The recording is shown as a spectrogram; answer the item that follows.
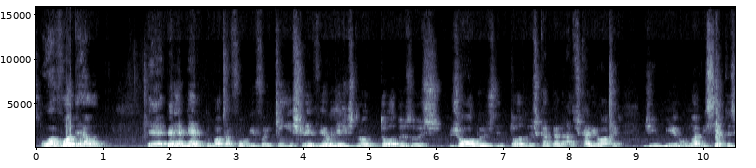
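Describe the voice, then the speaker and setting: A man hosting a casual podcast conversation, a lively storyteller who acts out the people in his anecdotes. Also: a little high, a little hiss or hum. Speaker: podcast host. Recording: roomy sound from a distant mic.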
